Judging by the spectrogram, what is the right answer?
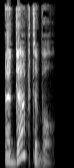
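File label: "adoptable", British English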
